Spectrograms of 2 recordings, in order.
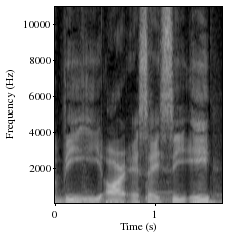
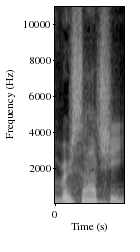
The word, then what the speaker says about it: Versace: why but everybody knows when you see the v e r s a c e you pronounce it ver Versace cool you become Italian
